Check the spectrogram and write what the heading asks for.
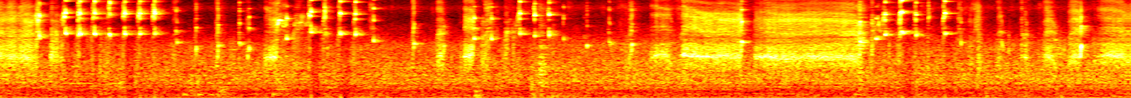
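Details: Hungry, angry baby cockatiel begging for its keeper with rapid bursts of sharp high chirps alternating with drawn-out hoarse, hissing rasps, repeated throughout.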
